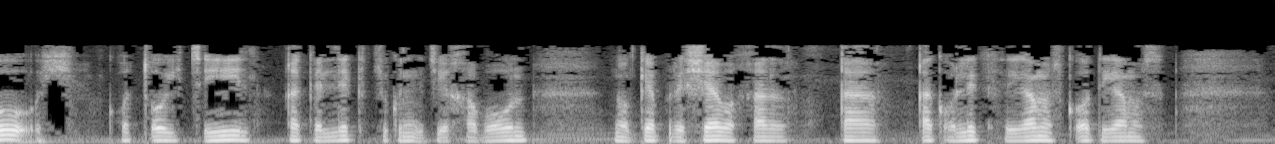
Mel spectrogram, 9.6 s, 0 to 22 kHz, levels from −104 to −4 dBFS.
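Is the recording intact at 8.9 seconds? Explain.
No. At 8.9 seconds the speech carries heavy damage that runs through the whole clip, likely from MP3 compression. The sound is watery, pointing to a very low bitrate near 26 kbps, where weak frequency lines flicker on and off.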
